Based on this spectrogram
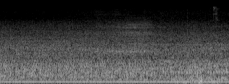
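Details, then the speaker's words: Air conditioner with a no-cooling complaint: the outdoor fan runs with a steady hum but the compressor doesn't start. A failed capacitor was later found. "Looks like we got the fan on. Okay, doesn't seem like we got compressor."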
